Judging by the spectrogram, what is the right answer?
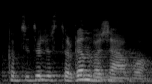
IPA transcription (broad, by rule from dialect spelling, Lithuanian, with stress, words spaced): kɐp d͡zʲɪˈdʊlʲɪs tʊrˈɡɐn ʋɐˈʒʲæːʋoː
